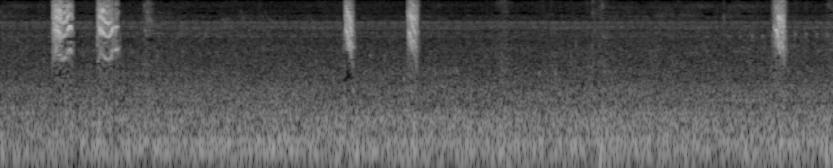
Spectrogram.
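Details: Female papa-capim seedeater giving calls meant to excite males, used by keepers who enter singing contests; five sharp, high chirps in two pairs and a single note, spread unevenly over about eight seconds against a faint steady hum.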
